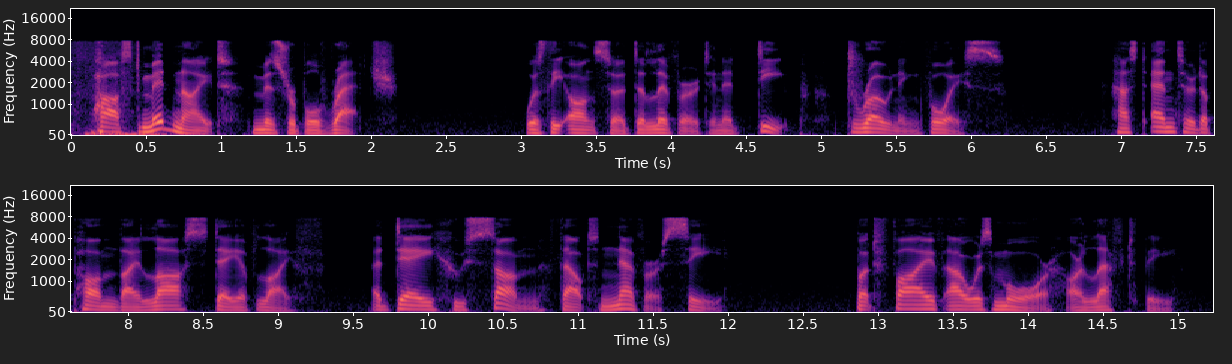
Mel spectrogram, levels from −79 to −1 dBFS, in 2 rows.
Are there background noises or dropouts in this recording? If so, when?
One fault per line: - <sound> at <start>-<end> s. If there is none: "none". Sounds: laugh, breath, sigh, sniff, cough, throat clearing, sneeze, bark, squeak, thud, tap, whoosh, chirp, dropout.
none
